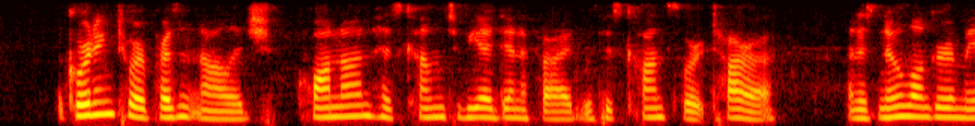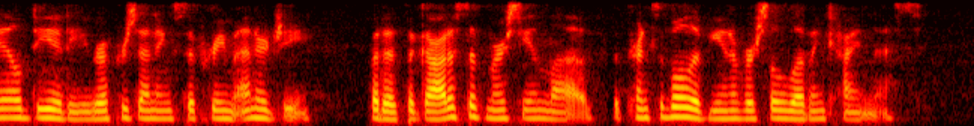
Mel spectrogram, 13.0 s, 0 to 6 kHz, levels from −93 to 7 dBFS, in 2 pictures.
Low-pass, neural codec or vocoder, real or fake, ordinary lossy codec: 5.4 kHz; none; real; Opus, 24 kbps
